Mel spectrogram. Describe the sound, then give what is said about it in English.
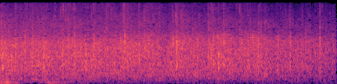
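A church audience claps to welcome a pastor up to speak, a soft, steady and continuous applause that eases slightly toward the end. “I guess that's it. They're clapping, so come on up.”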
